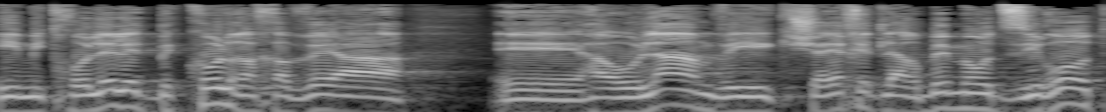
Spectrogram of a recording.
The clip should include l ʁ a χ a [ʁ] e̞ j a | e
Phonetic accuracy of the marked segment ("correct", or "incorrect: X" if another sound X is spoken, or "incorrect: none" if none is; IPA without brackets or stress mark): incorrect: v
